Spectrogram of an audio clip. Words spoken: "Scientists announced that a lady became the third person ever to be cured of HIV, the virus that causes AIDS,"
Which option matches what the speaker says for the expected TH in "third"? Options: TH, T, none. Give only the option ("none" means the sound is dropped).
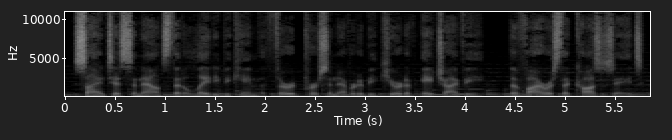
TH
